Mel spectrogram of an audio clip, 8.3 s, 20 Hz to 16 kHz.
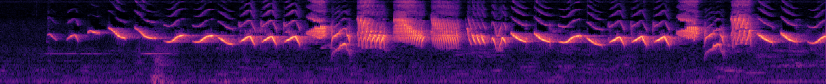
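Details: Black Trinidad bullfinch of good bloodline, recorded 15 March 2020, singing a long, loud, continuous run of bright, rapid, slurred whistled notes, many repeated in quick even series with a few sharper rising chips, steady for about eight seconds.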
